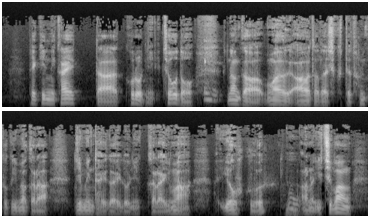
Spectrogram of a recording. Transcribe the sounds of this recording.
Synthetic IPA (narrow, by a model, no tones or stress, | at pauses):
pe̞kʲĩɲ̟ːikae̞t̪ːakʰo̞ɾo̞ɲ̟ḭt͡ɕo̞ːd̪o̞nãŋkamaʔa̰βat̪ad̪aɕi̥kɯ̟̥t̪e̞t̪o̞ɲ̟ikakɯ̟imakaɾa̰d͡ʑimʲĩnt̪ʰaiɡa̰id̪o̞ːɲ̟ḭkkːaɾa̰imajo̞ːɸɯ̥kɯ̟a̰no̞it͡ɕibãŋ̃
